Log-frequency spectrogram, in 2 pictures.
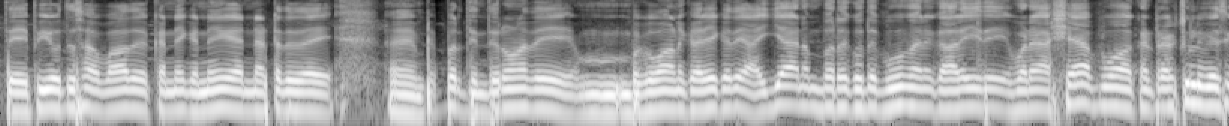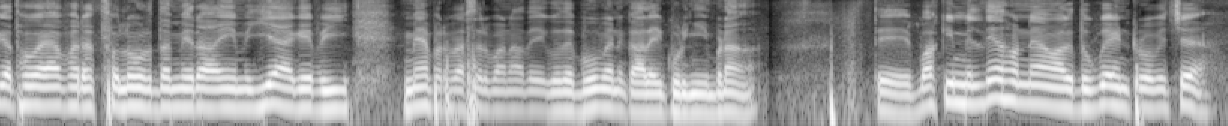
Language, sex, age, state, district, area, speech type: Dogri, male, 18-30, Jammu and Kashmir, Udhampur, rural, spontaneous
